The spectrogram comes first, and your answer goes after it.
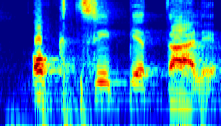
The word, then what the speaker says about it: occipitale: Two letters C, but one of it pronounce it as ok, and the next occipitale.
